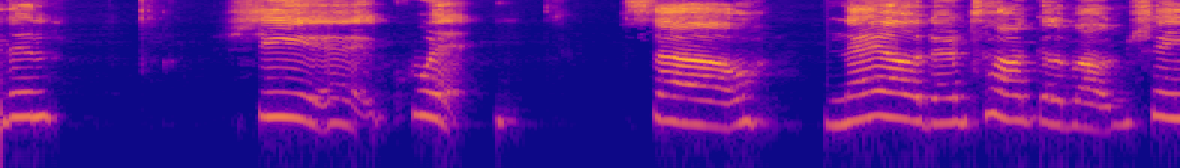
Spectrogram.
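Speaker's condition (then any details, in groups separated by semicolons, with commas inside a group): Cerebral palsy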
